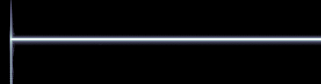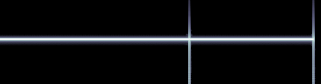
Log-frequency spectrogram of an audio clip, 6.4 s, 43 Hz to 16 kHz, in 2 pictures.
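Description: A 1 kHz line-up test tone, a single steady pure beep that plays with the colour bars. It starts with a click, and there is a faint click about five seconds in.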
